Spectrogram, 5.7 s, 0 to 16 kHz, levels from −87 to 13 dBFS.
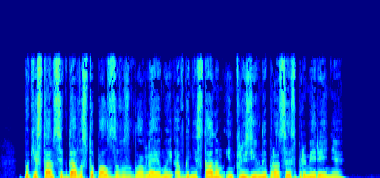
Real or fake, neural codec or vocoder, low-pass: real; none; 10.8 kHz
